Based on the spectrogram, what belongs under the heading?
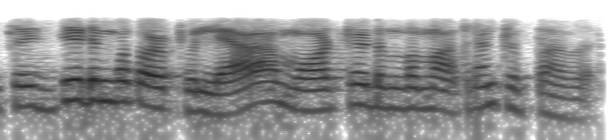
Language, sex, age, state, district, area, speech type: Malayalam, female, 45-60, Kerala, Palakkad, rural, conversation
